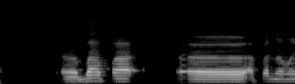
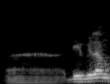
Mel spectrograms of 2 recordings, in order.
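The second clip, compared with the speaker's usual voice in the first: ordinary talk, nothing marked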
